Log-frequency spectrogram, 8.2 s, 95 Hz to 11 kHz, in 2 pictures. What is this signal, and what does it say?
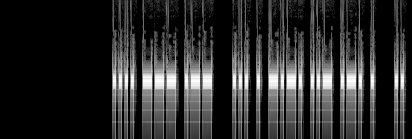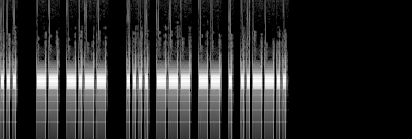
Morse code, heard as a keyed tone, about 40 wpm, 700 Hz. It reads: HOW SECURE IS MY HOME?
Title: Sentences from Top 1200 Words 40wpm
